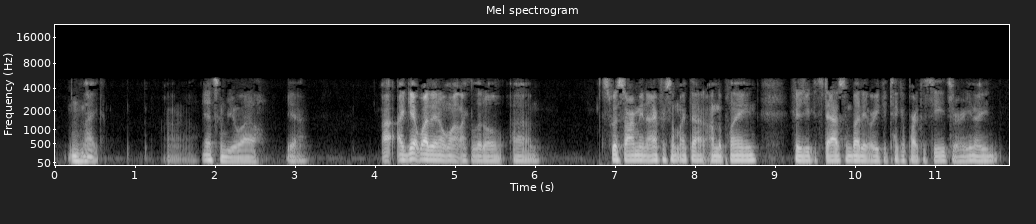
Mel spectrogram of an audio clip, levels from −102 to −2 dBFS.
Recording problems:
high frequencies cut off; noticeable; nothing above 5 kHz
garbled, watery; slightly

